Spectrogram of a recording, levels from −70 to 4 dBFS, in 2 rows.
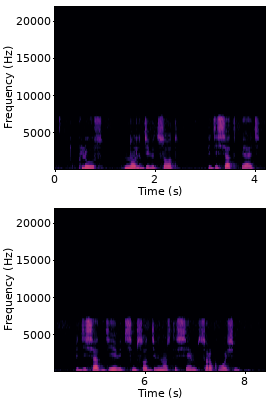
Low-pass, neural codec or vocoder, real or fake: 7.2 kHz; none; real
